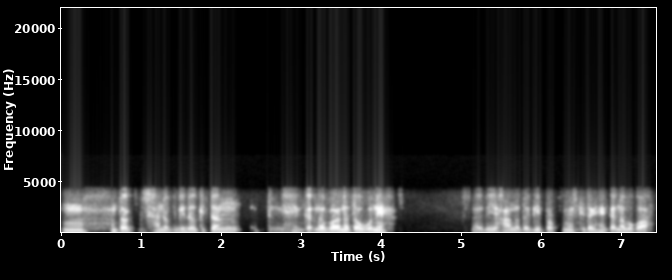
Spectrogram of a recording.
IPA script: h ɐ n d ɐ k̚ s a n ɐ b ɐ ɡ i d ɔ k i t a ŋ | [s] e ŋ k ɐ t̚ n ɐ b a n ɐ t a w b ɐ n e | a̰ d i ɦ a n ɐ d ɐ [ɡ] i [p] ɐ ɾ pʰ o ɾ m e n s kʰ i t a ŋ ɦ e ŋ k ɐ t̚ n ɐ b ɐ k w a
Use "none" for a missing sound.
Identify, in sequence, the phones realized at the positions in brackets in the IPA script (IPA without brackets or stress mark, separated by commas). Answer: h, ɡ, p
